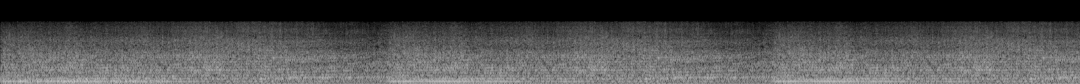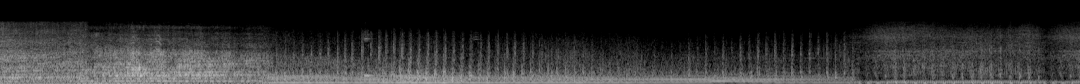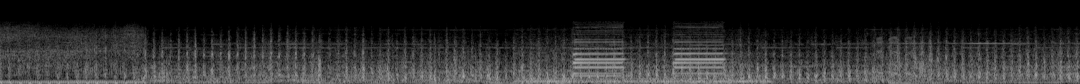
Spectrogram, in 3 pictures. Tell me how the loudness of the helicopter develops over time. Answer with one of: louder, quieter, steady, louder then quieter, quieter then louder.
quieter.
